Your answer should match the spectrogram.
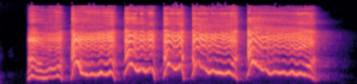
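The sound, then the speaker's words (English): A general rabbit distress call blown on an open reed call: about six loud, wavering squeals in quick succession, each rising and falling in pitch, with the last cry drawn out longer. “so I'll start with a little bit of a rabbit distress, just the general kind of distress sound.”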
